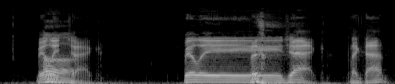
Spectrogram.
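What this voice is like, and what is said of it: 1970s movie trailer announcer voice. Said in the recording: “you guys actually kind of do a pretty good impression of that guy that did trailers in the 70s.”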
